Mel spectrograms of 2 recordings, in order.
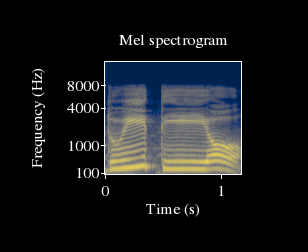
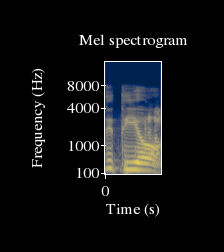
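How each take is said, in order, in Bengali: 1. শব্দটি সংস্কৃত ধরনে উচ্চারণ করা হয়েছে। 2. শব্দটি বাংলা ধরনে উচ্চারণ করা হয়েছে। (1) "সংস্কৃত উচ্চারণ করলে দ্বিতীয়" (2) "বাংলায় বললে দ্বিতীয়"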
